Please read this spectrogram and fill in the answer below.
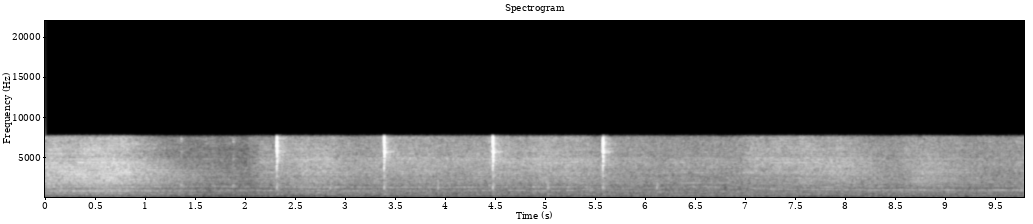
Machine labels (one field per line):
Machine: valve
